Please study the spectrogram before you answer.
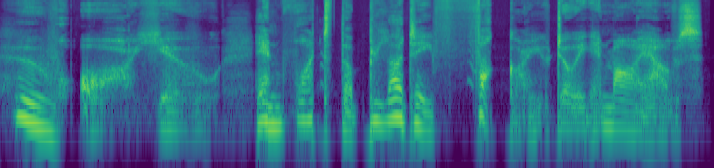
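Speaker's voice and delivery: put-on gravelled, slurred old drunk woman menacing an intruder; a drunk old woman challenging a stranger in her dark hallway, low, slurred and ferocious. A narrator's reading. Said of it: "Her voice was low, graveled, slurred, ferocious".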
